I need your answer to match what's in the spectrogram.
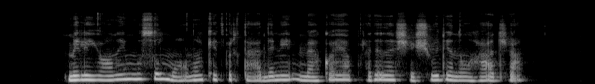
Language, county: Lithuanian, Klaipėda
